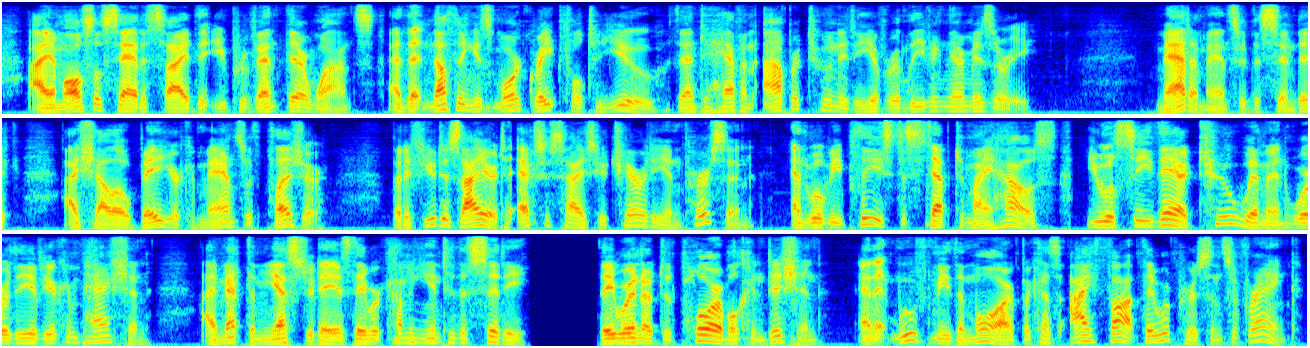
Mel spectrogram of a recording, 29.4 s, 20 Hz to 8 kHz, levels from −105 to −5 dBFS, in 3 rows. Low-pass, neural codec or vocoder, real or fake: 7.2 kHz; codec, 44.1 kHz, 7.8 kbps, Pupu-Codec; fake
